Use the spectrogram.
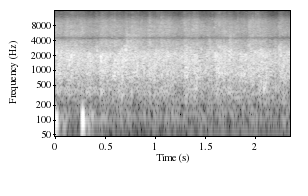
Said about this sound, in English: That's pretty amazing. Eso sí es tremendo, ¿no? Yeah, I think that deserves a round of applause.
